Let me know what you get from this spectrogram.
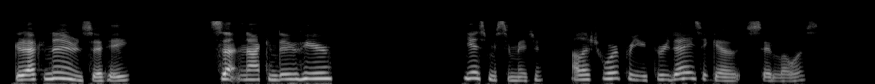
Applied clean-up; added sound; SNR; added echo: none; none; none; none.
